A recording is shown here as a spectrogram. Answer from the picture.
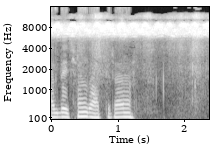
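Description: A steady high-pitched chorus of insects in the vegetation, with a man's voice speaking over it for about the first second.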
